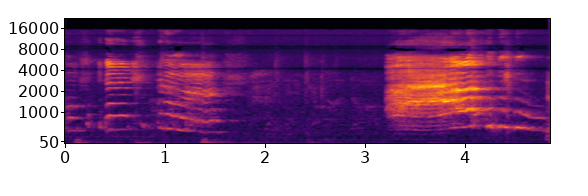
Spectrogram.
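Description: Short whimpering cries followed by a longer, louder wailing cry from a young child; ordinary crying.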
